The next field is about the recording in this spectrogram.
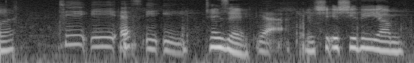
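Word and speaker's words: Tesee: How do you spell that? T-E-S-E-E. Teze.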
